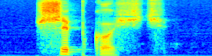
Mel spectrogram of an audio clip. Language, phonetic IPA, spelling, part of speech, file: Polish, [ˈʃɨpkɔɕt͡ɕ], szybkość, noun, Pl-szybkość.ogg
